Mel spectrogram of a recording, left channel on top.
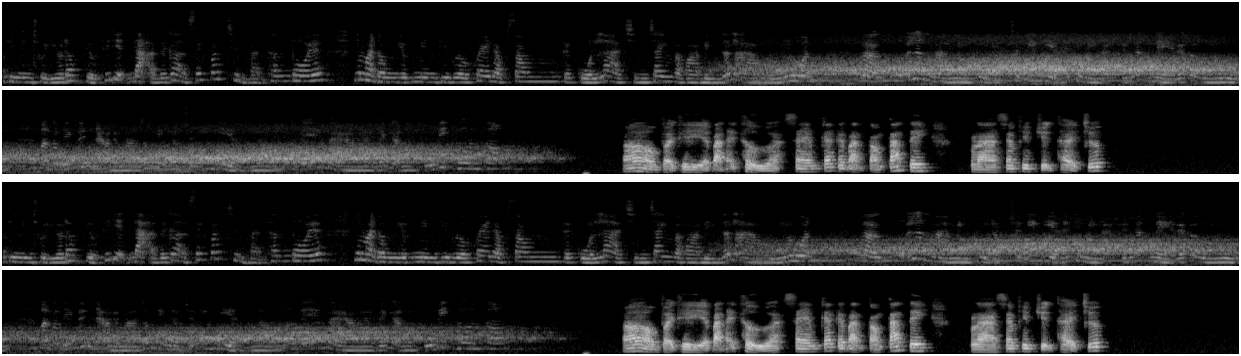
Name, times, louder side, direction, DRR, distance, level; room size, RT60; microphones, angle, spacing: voice 1, 0.0-17.4, equal, 15° left, 1.7 m, -40 dB
sound 1, 7.1-18.2, left 6 dB, 85° left, 0.6 m, -33 dB
voice 2, 18.6-21.8 22.1-23.3, right 2 dB, 30° right, 0.7 m, -20 dB
3.6 x 3.2 x 2.2 m
head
